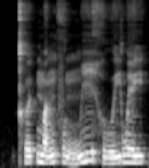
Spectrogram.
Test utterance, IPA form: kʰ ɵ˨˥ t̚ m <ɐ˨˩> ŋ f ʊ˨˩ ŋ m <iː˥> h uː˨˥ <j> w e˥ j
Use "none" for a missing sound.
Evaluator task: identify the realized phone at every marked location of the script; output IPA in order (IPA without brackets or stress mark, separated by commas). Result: ɐ˨˥, iː˥, j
